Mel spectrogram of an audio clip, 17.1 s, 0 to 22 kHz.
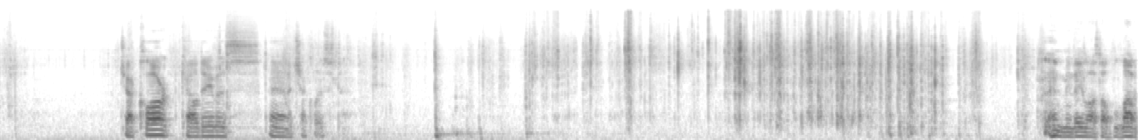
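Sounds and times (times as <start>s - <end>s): wrapper crinkling and tearing: 8.0s - 15.6s.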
